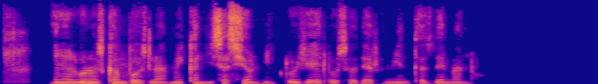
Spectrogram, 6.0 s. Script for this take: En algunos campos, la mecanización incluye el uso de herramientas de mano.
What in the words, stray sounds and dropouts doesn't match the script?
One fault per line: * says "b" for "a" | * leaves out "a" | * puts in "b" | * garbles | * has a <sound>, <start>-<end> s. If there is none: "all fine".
all fine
